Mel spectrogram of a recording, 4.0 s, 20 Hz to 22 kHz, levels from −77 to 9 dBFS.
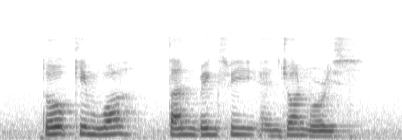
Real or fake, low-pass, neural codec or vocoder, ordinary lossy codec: real; 7.2 kHz; none; MP3, 48 kbps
